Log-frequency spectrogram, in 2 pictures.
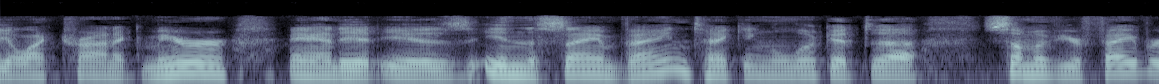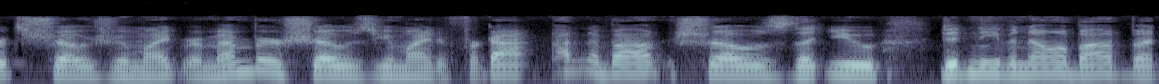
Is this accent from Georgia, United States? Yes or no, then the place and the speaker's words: no; Minnesota, United States; I'm from Minnesota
